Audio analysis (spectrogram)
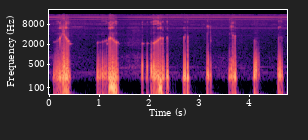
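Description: A small solid light-wood cube die is held in the fingertips of one hand close to a microphone while long fingernails scratch and tap its surfaces. Longer rasping scratches alternate with short, dull, woody taps, repeating at an uneven pace. The sounds are close and low-to-mid in tone, with almost no ring after each tap.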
